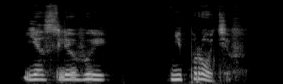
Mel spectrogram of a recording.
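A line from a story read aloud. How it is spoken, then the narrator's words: Weak voice. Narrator (Russian): договорила она слабым голосом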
